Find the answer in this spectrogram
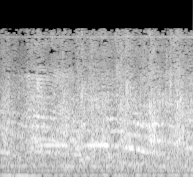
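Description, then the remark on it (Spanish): A steady wash of crowd applause at the mention of Ayuso, dense and fairly loud, holding evenly for a couple of seconds, with faint voices mixed into the clapping. “Es un día muy triste porque cuando digo Ayuso, oigo aplausos.”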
